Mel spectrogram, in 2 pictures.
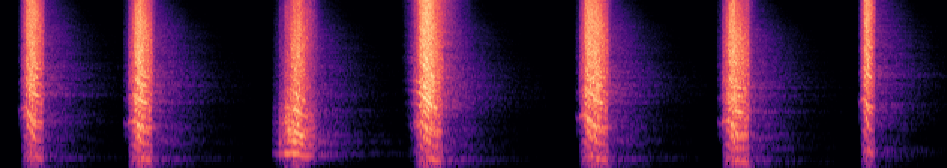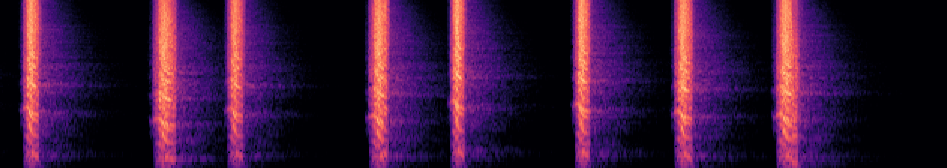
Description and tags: Bullet passbys
Bullets whizzing by.
Pitched and time shifted layers of cars passing. All then dumped into a sampler and run through multiple, randomized LFOs which subtly varied the pitch, time, and saturation on each playback.
It's pretty easy to build up a nice catalog of unique bullet whizzes this way versus cutting each by hand.
whiz-by, whooshes, gun, firearm, pass-by, Bullet, ricochet, whizzes, whiz, Whoosh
